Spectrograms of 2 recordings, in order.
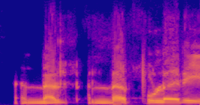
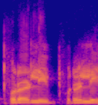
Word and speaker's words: நற்புலரி: ஒரு நிமிடம் ஒரு வார்த்தைக்கண்ணன் சாருக்கு நீங்க நற்புலரி என்று சொல்ல வேண்டும். நற்புலரி புரளி என்று கூட வேண்டாம். கொஞ்சம் உச்சரிப்பையும் சிறப்பாக செய்தால் மிக சிறப்பா இருக்கும்.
